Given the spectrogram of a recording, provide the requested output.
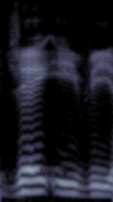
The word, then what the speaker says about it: jevi: It's actually Jevi.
